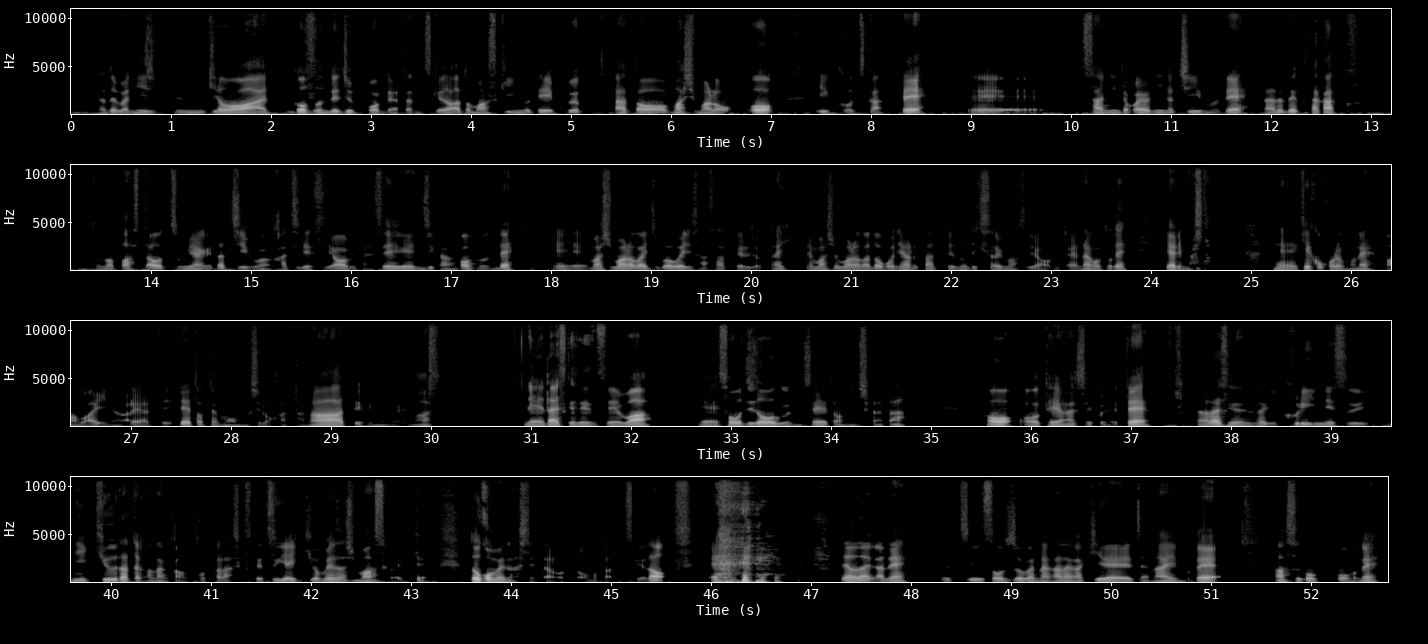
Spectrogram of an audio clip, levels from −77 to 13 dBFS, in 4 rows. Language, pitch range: Japanese, 80-115 Hz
